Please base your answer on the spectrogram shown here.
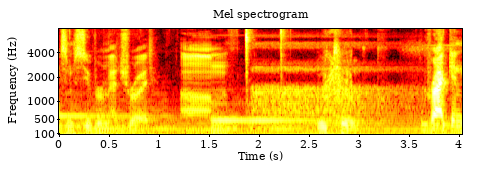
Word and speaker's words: Krakhan: We got you here, Krakhan. Is that how you pronounce it, by the way? Pardon? Is that how you pronounce it, Krakhan? Yep, that is indeed correct.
